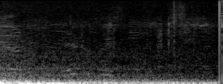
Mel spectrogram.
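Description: The fading tail of a deep cinematic boom sound effect: a low rumble that slowly dies away.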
